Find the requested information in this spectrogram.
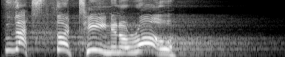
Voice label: Town Crier Spree 13 Kills; Paladins

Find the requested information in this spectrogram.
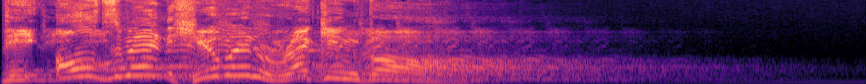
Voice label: Announcer kspree; Ringmaster

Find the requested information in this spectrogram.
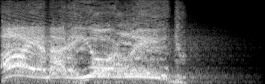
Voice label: Taunt Directed; Sol

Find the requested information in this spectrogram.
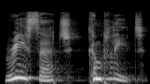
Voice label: announcer generic alert; Dota 2

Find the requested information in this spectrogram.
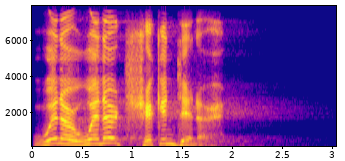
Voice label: Chicken Dinner, Announcer; Mecha Commander; Paladins

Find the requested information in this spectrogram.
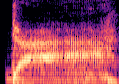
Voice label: anger; Pudge

